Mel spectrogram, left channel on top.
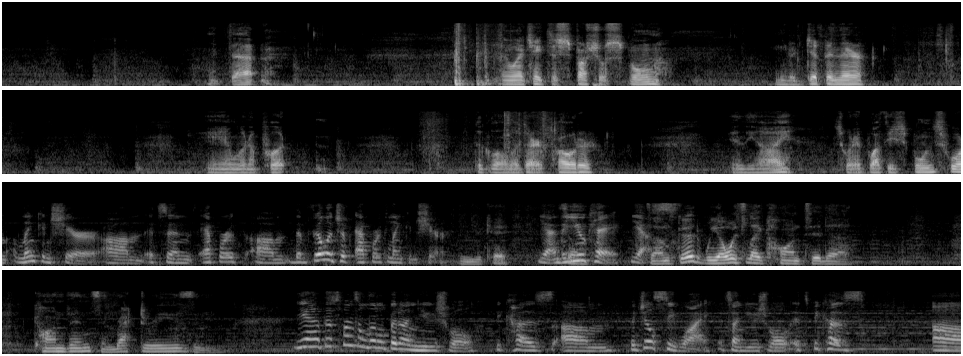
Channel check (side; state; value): both; different; correlation -0.01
